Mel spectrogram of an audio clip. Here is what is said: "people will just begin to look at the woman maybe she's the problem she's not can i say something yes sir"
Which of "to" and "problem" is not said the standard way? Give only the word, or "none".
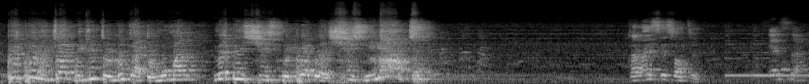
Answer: none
